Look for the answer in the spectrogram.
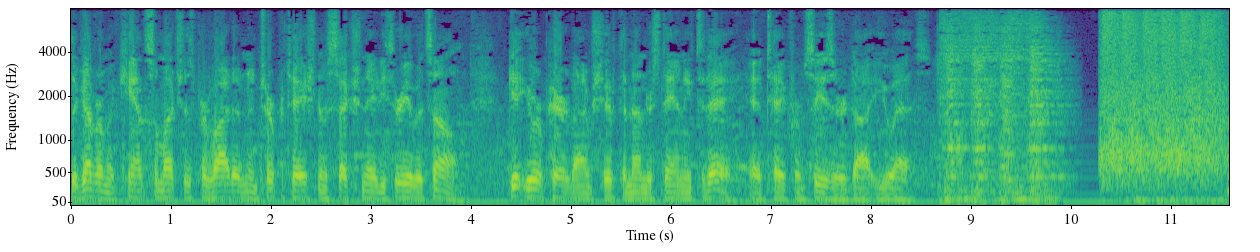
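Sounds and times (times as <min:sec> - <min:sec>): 
speech: 0:00.0 - 0:09.1
automatic gunfire: 0:10.3 - 0:11.5.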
